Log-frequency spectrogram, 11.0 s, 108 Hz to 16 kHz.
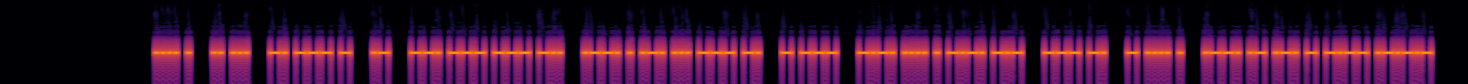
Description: Morse code, heard as a keyed tone, about 50 wpm, 700 Hz. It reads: HE IS NOT A GOOD PERSON TO CHECK ON THE PARTY.
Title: Sentences from Top 1400 Words 50wpm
